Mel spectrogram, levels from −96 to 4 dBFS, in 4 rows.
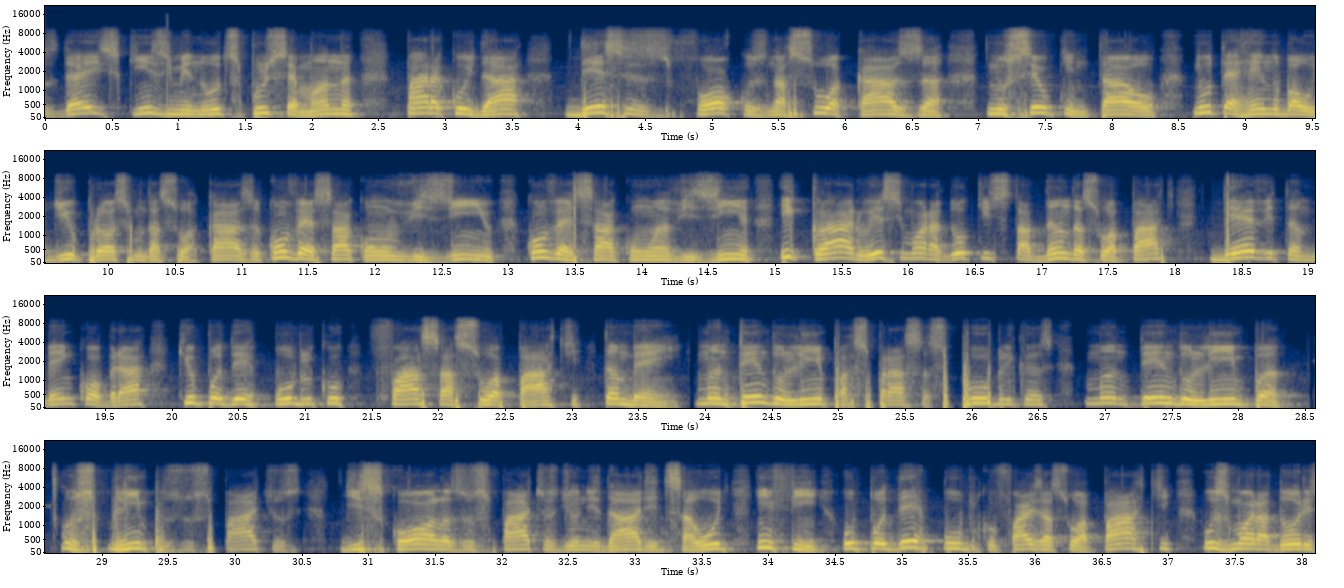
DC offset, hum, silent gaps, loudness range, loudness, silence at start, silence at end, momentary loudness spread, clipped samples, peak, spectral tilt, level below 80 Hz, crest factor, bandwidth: under 0.1%; none; none; 1 LU; -14 LUFS; 0 s; 0 s; 8 LU; under 0.1%; 0 dBFS; -6.5 dB/octave; -40 dBFS; 14 dB; 9.4 kHz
